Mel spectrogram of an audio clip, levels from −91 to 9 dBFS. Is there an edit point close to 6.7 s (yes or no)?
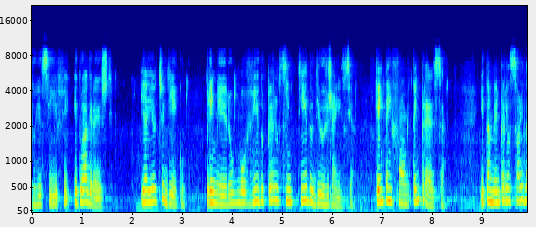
no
